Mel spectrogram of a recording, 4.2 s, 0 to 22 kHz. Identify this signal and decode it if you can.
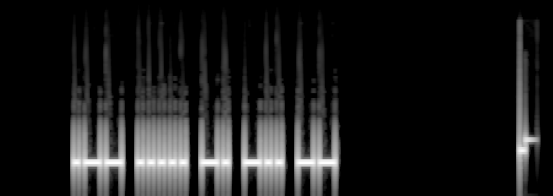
Morse code, heard as a keyed tone, about 30 wpm, 700 Hz. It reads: W5NDM
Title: USA Call Signs Repeated 2x 30wpm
